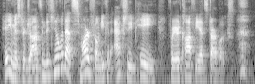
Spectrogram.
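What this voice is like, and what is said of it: Fake salesy customer-service voice. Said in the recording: “That sounds like that fake voice.”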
